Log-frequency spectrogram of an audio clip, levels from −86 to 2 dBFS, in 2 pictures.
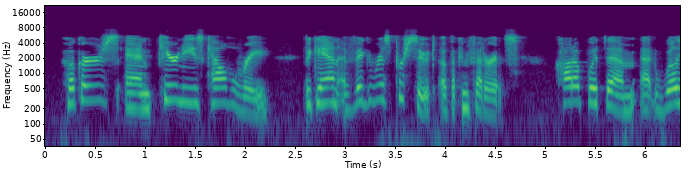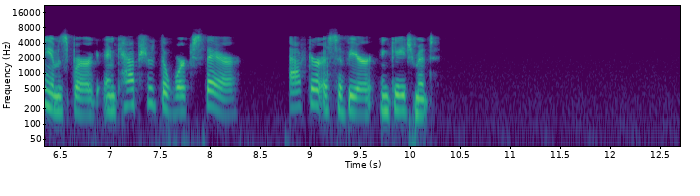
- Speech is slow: Yes, slow, 125 wpm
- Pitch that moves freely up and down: Yes, wide, 6.1 semitones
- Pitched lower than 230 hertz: No, high, 235 Hz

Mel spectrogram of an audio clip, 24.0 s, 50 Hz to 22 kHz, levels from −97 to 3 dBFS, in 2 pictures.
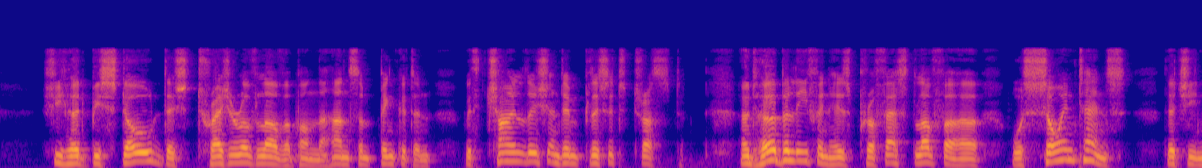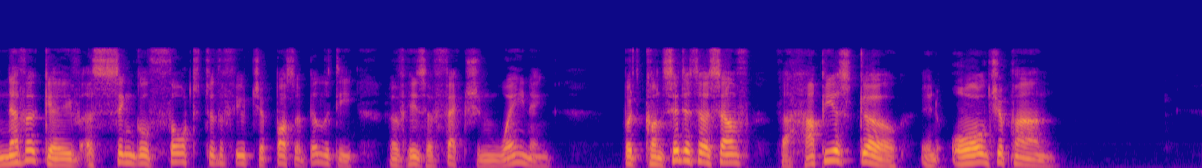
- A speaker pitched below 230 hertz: Yes, medium, 140 Hz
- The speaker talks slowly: Yes, slow, 130 wpm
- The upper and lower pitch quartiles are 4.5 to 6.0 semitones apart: Yes, wide, 5.5 semitones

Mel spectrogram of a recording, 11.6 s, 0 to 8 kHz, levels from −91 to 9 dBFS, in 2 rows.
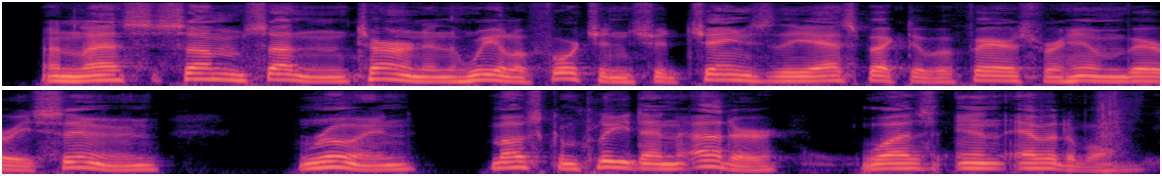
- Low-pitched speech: Yes, low, 125 Hz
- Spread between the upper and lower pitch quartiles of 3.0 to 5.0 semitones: Yes, average, 4.3 semitones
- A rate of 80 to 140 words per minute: Yes, slow, 135 wpm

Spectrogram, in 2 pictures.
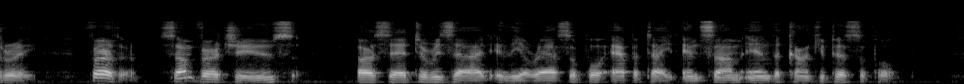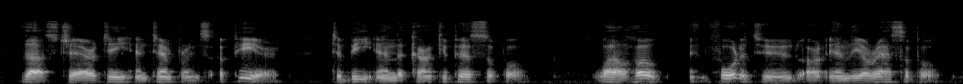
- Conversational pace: No, slow, 110 wpm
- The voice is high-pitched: No, low, 110 Hz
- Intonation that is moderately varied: Yes, average, 4.5 semitones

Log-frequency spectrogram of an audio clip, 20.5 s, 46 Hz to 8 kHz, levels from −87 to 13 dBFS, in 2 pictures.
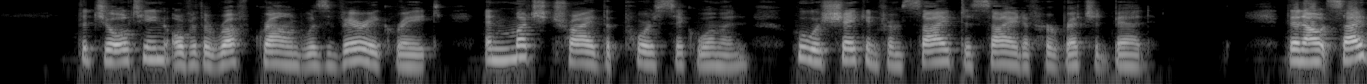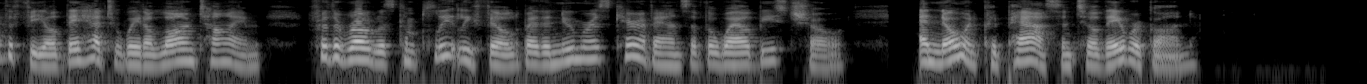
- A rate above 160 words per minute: Yes, average, 180 wpm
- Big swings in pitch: No, average, 4.7 semitones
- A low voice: No, medium, 165 Hz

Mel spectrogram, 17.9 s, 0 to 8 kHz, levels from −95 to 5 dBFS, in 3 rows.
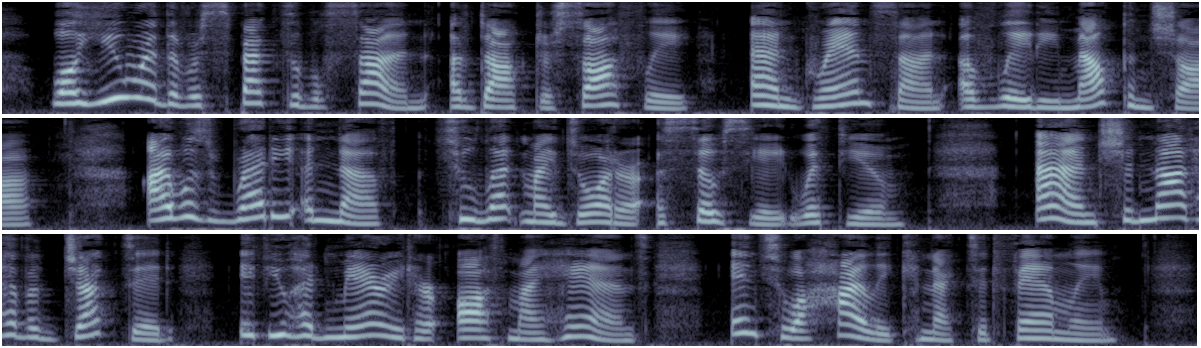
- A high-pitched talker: Yes, high, 225 Hz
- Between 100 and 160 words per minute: Yes, average, 145 wpm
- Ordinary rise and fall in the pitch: No, wide, 7.3 semitones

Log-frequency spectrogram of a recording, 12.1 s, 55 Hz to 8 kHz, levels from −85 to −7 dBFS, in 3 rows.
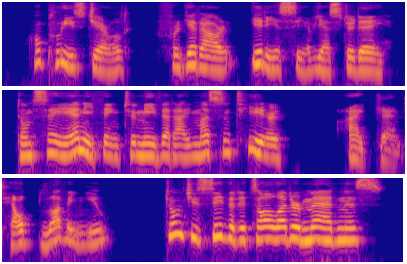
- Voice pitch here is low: No, medium, 175 Hz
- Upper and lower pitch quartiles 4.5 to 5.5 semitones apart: Yes, average, 5.0 semitones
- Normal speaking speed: Yes, average, 150 wpm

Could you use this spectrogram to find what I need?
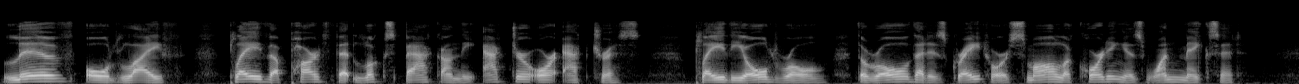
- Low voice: Yes, low, 105 Hz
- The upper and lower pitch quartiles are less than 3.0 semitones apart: No, average, 4.3 semitones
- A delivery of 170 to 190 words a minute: No, average, 140 wpm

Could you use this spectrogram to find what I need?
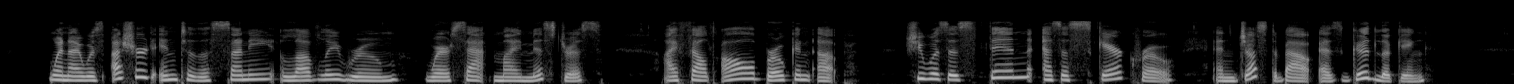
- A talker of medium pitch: No, high, 200 Hz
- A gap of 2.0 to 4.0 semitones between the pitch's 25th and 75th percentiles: No, average, 4.6 semitones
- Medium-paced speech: No, slow, 125 wpm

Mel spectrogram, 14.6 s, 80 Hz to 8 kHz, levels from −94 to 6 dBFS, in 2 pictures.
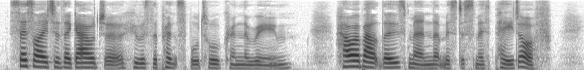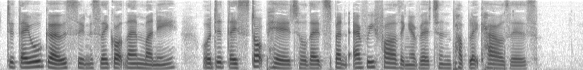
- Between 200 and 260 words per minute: Yes, fast, 205 wpm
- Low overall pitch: No, medium, 180 Hz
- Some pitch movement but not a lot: Yes, average, 3.4 semitones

